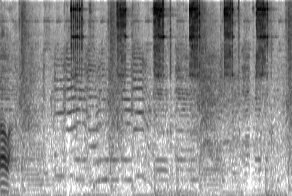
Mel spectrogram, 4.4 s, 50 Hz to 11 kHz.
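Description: A 10 mm ratcheting wrench clicking in about six short back-and-forth runs as it unscrews the bolt holding the brake hose bracket to the front shock absorber.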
